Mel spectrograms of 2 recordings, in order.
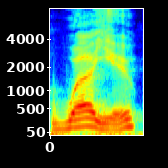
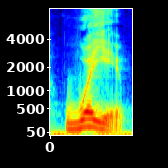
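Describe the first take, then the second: First: The vowel in 'were' is full. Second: The vowel in 'were' is a reduced schwa. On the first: The speaker calls it wrong. "Not were you" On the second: The speaker calls it right. "We would normally say were you"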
